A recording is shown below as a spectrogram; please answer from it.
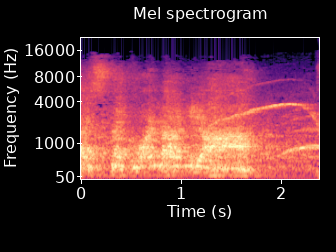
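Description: Goregrind vocalist shouting into the microphone between songs over crowd noise, with a long whistle rising and then falling in pitch near the end.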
